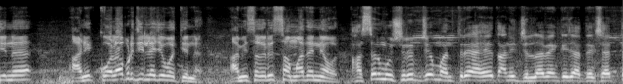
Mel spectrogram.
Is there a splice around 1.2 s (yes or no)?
no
